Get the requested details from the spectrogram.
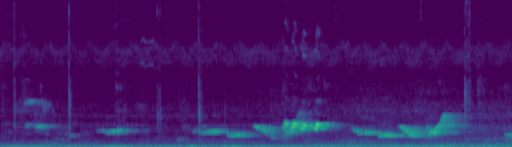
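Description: A kitten gives thin, high mews that rise and fall, calling for its mother.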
